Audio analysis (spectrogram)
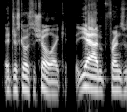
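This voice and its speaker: A man in a Maine accent talks at a moderate pace and a fairly low pitch. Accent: Maine accent, words run together. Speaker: podcast co-host. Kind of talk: casual chat. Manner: runs words together, poor enunciation.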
